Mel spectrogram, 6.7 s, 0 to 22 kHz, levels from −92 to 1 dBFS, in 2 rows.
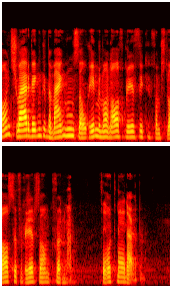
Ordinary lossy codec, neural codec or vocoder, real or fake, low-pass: MP3, 64 kbps; autoencoder, 22.05 kHz, a latent of 192 numbers a frame, VITS, trained on one speaker; fake; 9.9 kHz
